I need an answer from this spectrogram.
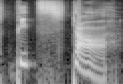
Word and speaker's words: Peetstar: It's Peetstar. double E.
